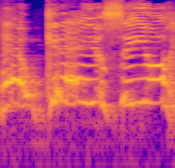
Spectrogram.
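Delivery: desperate, tearful voice.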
